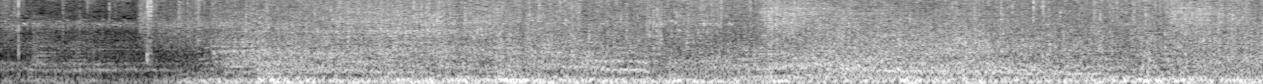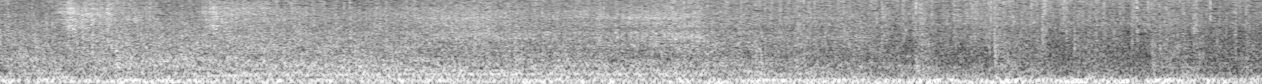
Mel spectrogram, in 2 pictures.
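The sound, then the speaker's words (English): Fire blazing up in dry grass beside a dry forest, a loud, dense roar that swells within the first second and then holds steady and unbroken to the end. “The fire leapt high to the heavens and the countryside was ablaze.”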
